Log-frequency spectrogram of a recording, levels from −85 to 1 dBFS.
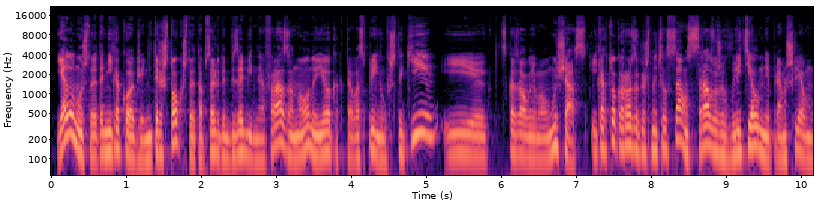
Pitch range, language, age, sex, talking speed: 110-140 Hz, Russian, 20-39, male, 225 wpm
